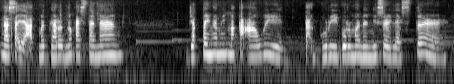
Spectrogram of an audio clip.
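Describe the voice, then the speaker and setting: A woman's voice: on the high side, steady tone, unhurried, fairly bright tone, faint music behind. An actress playing a cheerful, frank young female caregiver with an Ilocano accent in a radio drama. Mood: gentle, dutiful.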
